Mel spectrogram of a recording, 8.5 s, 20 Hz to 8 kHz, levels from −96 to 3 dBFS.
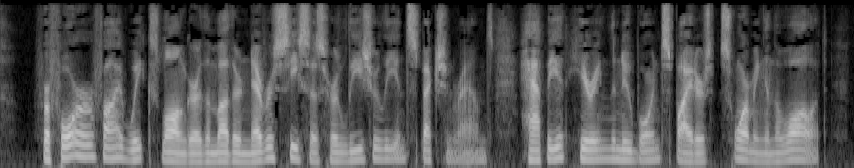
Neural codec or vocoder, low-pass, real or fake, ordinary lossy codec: none; 7.2 kHz; real; MP3, 32 kbps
